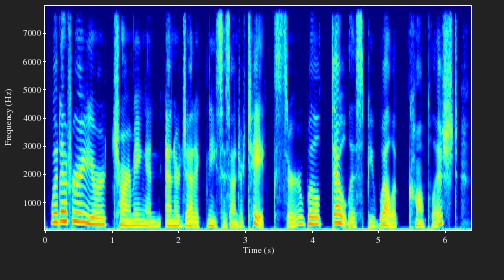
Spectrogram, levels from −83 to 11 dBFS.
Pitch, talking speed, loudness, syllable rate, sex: 205 Hz, 120 wpm, -18 LUFS, 4.6 syllables/s, female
